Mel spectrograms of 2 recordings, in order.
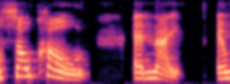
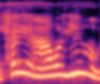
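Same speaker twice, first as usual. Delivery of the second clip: higher, lilting imitation of a sweet hello; friendly greeting; 7 semitones higher, 4 dB louder than usual. Friend reaching out before sending links, lilting greeting.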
